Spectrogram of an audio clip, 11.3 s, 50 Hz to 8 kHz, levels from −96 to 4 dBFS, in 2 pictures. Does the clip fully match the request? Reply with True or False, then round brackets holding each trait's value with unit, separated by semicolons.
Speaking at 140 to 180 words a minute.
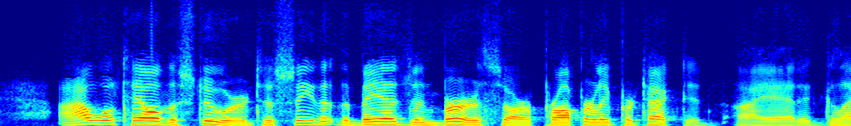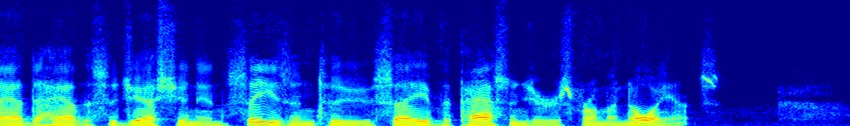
True (160 wpm)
